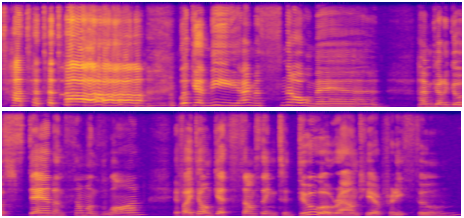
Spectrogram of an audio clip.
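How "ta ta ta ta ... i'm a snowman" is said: put-on very slow, drawn-out, pitched-up childish voice. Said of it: "I'll act like a kid".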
